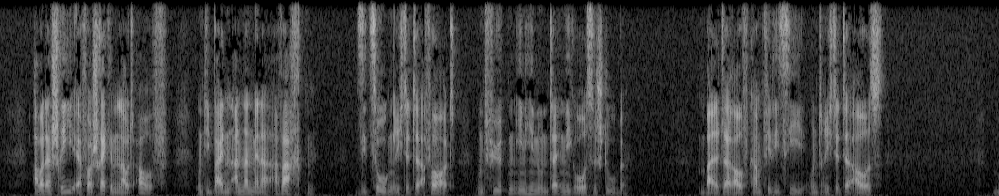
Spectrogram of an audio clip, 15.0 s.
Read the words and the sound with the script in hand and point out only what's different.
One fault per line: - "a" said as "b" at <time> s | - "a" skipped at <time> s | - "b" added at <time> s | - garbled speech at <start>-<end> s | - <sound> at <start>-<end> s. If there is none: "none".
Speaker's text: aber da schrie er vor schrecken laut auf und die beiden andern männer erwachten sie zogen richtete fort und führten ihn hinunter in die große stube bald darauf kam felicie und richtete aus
none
